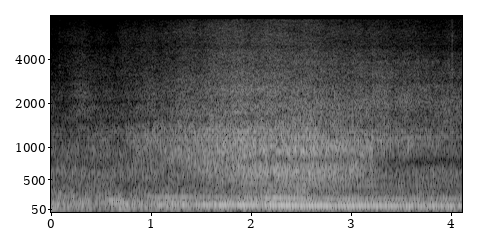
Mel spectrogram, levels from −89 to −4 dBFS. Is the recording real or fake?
real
